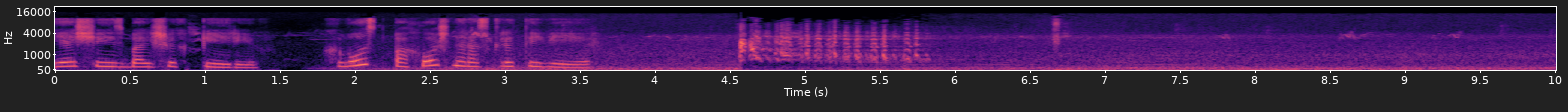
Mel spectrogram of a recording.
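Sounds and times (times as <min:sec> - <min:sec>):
small birds chirping: 0:00.0 - 0:10.0
turkey gobbling: 0:04.6 - 0:06.0.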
